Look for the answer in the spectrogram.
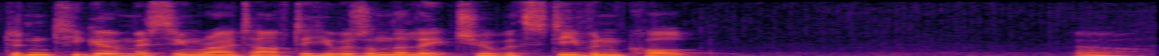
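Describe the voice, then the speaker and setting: An actor playing a witty, pompous prisoner in a comedic audio drama, theatrical and sarcastically polite. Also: male voice, medium pitch, sing-song, brisk, darkish tone, natural voice. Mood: droll, wry. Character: witty, pompous, exasperated male prisoner and schemer.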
